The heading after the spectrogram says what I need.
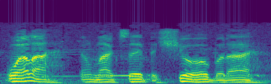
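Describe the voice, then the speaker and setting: A man's voice: fairly low pitch, normal speed, fairly bright tone, lightly acted. An actor playing an amiable, chatty, hesitant ranch foreman in an old-time radio western, with folksy American speech. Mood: amiable, rambling. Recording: muffled vintage radio recording, faint noise.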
